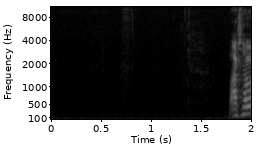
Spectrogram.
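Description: A pause in conversation: quiet room tone with two faint, brief noises, then a man starts speaking near the end.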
